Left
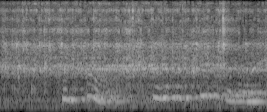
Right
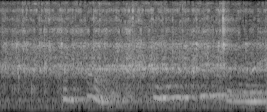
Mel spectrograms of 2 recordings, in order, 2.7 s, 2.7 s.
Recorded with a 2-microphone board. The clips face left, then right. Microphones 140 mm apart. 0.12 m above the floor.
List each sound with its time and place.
0.6 s a woman speaking: 30° left (ahead or behind), 3.5 m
